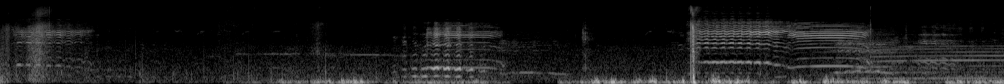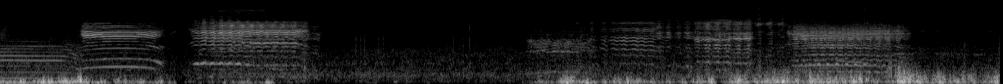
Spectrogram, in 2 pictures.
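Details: Several goat kids bleating in quick succession, with wavering, nasal, quavering cries that overlap and rise and fall, one drawn-out call near the middle, and rustling and thumping in the background.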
